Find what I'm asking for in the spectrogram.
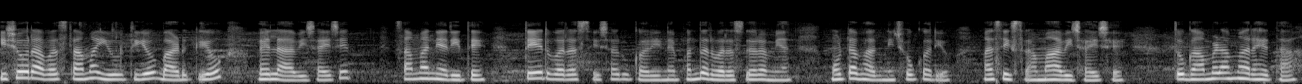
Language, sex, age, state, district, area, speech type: Gujarati, female, 18-30, Gujarat, Rajkot, urban, spontaneous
